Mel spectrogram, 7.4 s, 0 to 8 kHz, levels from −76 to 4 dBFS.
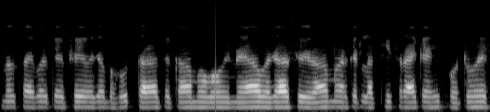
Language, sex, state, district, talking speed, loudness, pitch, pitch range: Magahi, male, Bihar, Lakhisarai, 165 wpm, -21 LUFS, 140 Hz, 140-145 Hz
